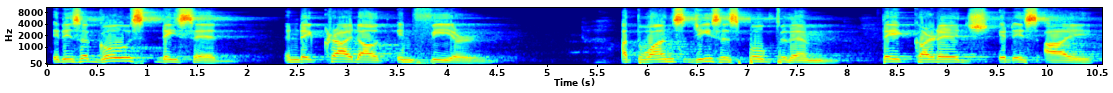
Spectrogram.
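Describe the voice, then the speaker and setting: A man, a priest reading the gospel and preaching in a measured way, heard with a long cathedral-like echo. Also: mid-range voice, dark tone. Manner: slow measured reading, then easygoing mixing of English and Tagalog. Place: large church. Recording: long church reverb.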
